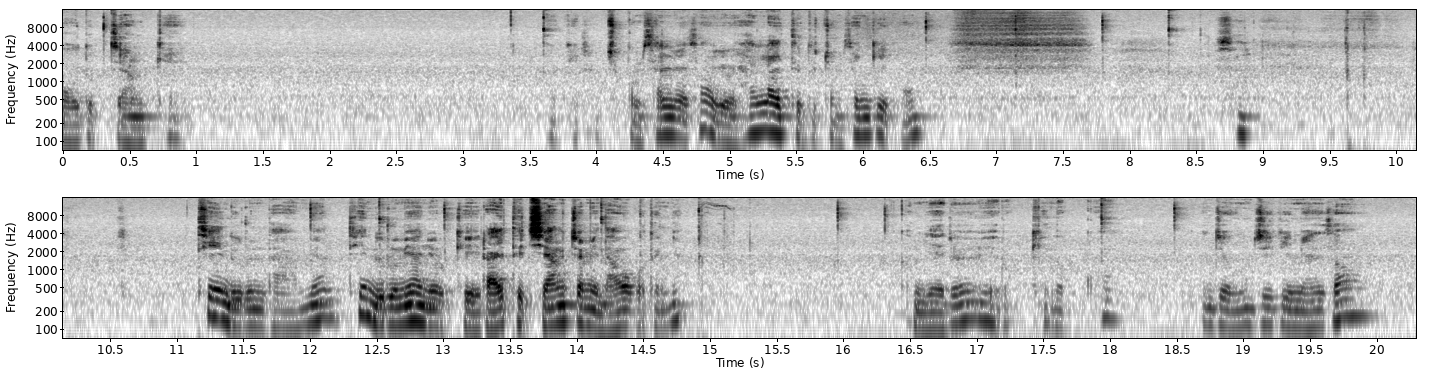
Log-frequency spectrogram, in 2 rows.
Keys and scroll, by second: 9.6 alt+t, 14.8 alt+shift+2.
